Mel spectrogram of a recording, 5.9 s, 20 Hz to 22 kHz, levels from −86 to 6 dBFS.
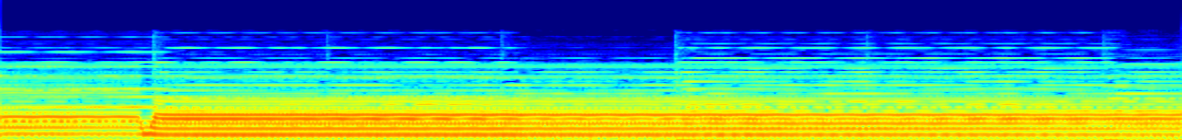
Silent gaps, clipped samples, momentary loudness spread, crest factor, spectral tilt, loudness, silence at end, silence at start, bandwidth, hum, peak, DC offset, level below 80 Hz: none; under 0.1%; 3 LU; 12 dB; -7 dB/octave; -14 LUFS; 0 s; 0 s; 10 kHz; none; -2 dBFS; 4%; -38 dBFS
